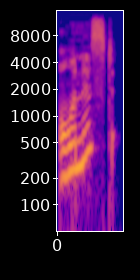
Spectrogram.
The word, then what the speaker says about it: honest: also an air an honest an hour because the words air honest an hour begin with a vowel sound as the initial consonant H is not pronounced article one we use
